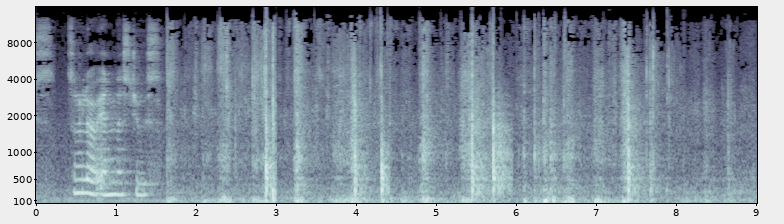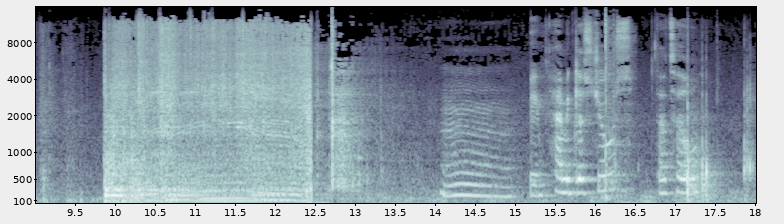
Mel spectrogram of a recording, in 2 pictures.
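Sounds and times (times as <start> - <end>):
knife chopping pineapple: 1.6 - 9.5
juicer motor humming and grinding: 9.9 - 12.7.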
